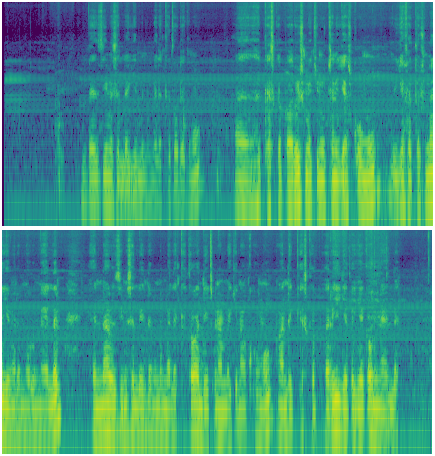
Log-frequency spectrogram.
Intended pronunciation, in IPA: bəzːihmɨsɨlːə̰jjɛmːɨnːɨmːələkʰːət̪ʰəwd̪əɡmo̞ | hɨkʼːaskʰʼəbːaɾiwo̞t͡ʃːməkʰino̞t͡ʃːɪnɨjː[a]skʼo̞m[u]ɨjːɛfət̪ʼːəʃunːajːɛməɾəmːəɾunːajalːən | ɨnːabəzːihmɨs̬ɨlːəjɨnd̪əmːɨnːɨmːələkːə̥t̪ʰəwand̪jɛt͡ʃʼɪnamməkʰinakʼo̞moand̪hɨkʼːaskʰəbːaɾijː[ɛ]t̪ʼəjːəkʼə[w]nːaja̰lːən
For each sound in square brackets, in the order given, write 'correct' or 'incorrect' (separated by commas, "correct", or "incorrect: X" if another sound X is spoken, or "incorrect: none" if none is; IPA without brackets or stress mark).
correct, correct, correct, correct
